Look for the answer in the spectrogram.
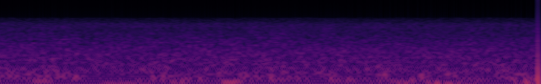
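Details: Only a flat, even hiss fills the recording, muffled above the mid-range, with no animal sound at all.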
